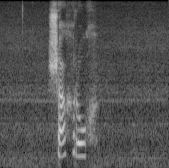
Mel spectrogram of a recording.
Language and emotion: Russian, neutral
